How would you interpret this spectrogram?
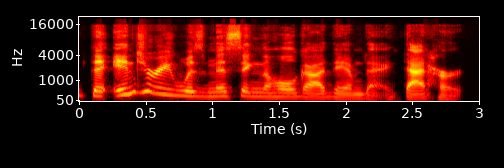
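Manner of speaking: usual speaking voice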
